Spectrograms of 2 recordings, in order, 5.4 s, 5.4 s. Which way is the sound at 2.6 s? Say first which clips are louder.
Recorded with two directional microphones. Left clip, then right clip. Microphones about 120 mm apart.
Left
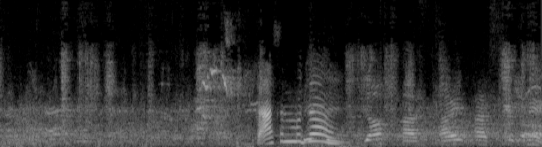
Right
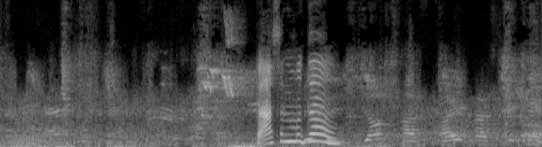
Right 5 dB; 50° right (ahead or behind).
